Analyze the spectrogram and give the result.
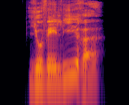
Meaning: nominative/accusative/genitive plural of Juwelier
- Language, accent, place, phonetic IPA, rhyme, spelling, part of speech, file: German, Germany, Berlin, [juveˈliːʁə], -iːʁə, Juweliere, noun, De-Juweliere.ogg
